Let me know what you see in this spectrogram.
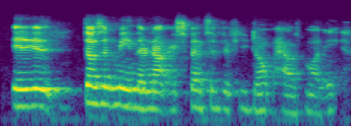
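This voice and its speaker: Clear background noise behind a female speaker's moderate pace. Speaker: home repair instructor. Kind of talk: virtual workshop tutorial. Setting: video livestream workshop.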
